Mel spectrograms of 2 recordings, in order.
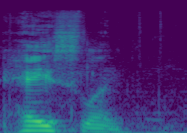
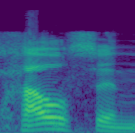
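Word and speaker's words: Halsin: we're gonna go find uh hastelin i think that's how you pronounce his name honestly i think hustlin dobby was more powerful than dumbledore oh it's halsen that's it yeah yeah yeah yeah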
